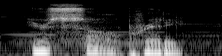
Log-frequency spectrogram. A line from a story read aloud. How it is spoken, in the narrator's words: he whispered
